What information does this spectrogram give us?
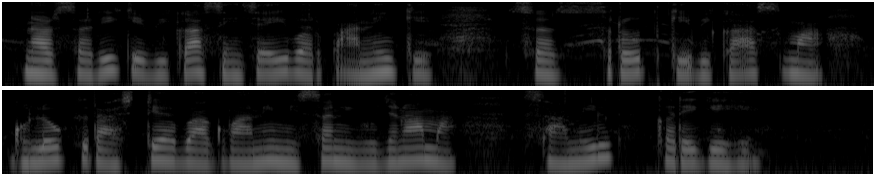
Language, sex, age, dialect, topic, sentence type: Chhattisgarhi, female, 18-24, Eastern, agriculture, statement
